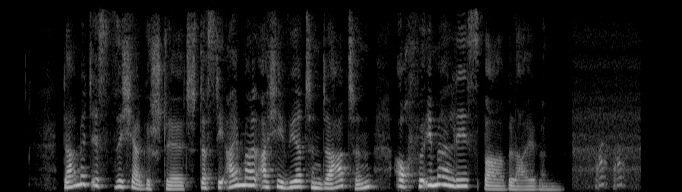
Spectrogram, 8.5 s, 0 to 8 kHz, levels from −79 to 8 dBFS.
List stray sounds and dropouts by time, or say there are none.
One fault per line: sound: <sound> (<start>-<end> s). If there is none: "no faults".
sound: laugh (7.4-7.8 s)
